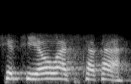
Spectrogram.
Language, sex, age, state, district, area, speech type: Bodo, female, 30-45, Assam, Kokrajhar, rural, conversation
